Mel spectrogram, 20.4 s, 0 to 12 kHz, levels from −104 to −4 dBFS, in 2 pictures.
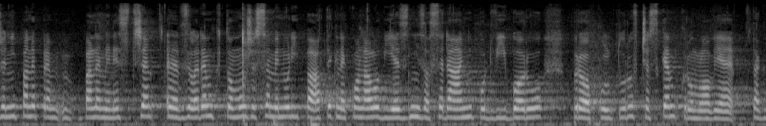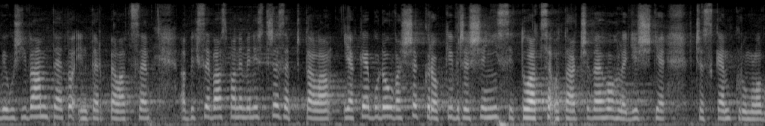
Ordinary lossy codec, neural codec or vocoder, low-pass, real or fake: MP3, 64 kbps; none; 10.8 kHz; real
